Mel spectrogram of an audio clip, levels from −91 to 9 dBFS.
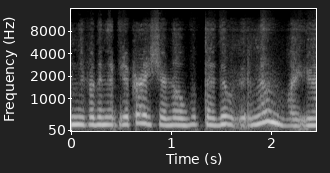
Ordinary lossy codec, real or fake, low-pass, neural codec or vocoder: Opus, 32 kbps; fake; 14.4 kHz; codec, 44.1 kHz, 0.9 kbps, DAC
